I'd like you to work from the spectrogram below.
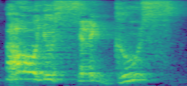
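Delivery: high loud scornful witch; mocking witch. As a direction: sneer at the silly girl. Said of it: "said the old woman".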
